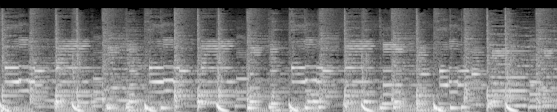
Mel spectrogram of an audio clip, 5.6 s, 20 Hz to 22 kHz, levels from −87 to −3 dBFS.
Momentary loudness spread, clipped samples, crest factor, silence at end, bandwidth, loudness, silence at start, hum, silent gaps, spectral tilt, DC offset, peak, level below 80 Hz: 3 LU; under 0.1%; 12 dB; 0 s; 16.5 kHz; -13 LUFS; 0 s; none; none; -5 dB/octave; under 0.1%; 0 dBFS; -28 dBFS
